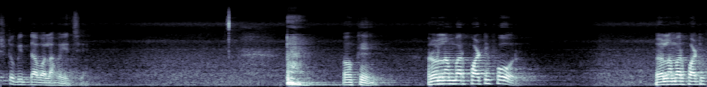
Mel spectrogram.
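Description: A man speaks calmly and slowly into a nearby microphone, with pauses.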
